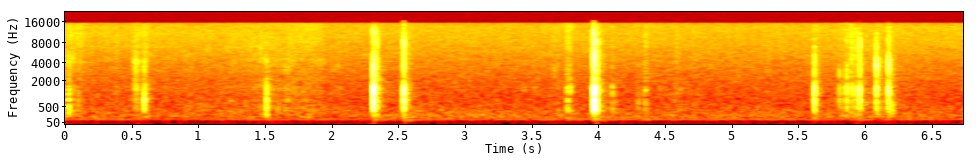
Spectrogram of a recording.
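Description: A hand with red-painted nails scratches a folded white woven fabric rug resting on a wooden table. Short, dry, crisp scratches come in irregular bursts against a quiet background, with little low end and no ring after each stroke.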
